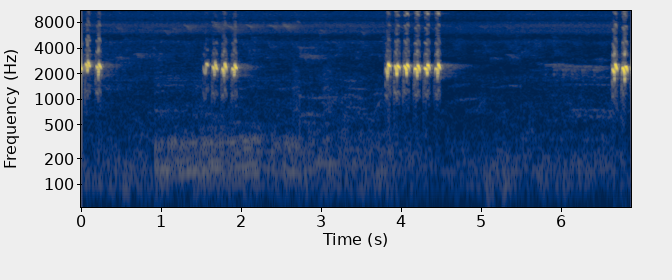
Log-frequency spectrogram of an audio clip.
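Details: Energetic yellow-vented bulbul song for use as a lure or master recording: brief clusters of bright, bubbly notes, one a run of six quick notes, with near silence between phrases.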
